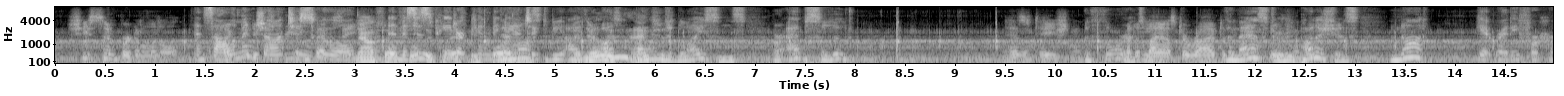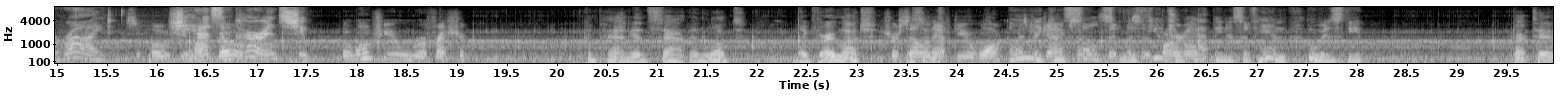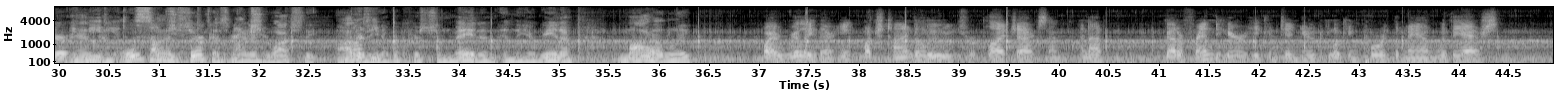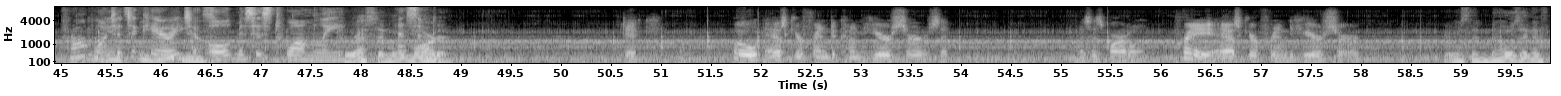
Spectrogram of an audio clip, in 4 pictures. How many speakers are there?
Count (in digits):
4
